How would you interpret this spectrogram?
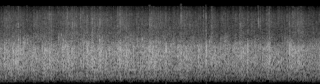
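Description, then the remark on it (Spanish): Steady, loud applause from a crowd, given to God during a worship service, a dense continuous patter of many hands clapping with no pauses and no voices standing out. “Denle un aplauso al que vive y reina.”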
